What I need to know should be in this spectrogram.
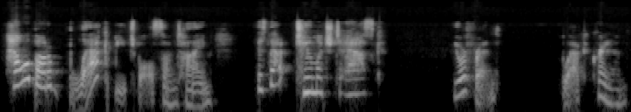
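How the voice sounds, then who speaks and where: A resentful storybook crayon, voiced by a woman, protests unfair treatment. The voice is indignant and fairly high, with lively swings in pitch. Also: slow pace, gravelly, pauses often, heavily acted.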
